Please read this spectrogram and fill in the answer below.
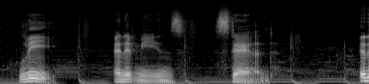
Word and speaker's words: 立: similarities with the ancient character this character is pronounced li and it means stand it is used in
